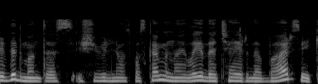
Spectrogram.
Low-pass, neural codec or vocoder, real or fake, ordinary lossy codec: 9.9 kHz; none; real; MP3, 32 kbps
